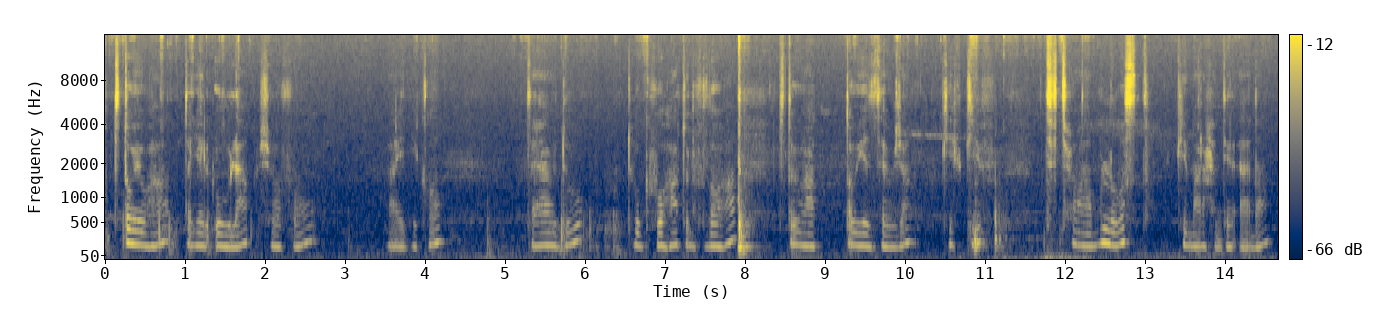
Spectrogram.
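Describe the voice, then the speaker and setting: A fairly low-pitched woman with an Algerian accent, at a fairly slow pace, with fairly even intonation and long, frequent pauses. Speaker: cooking channel host. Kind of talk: cooking tutorial.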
